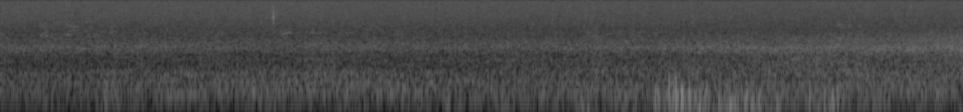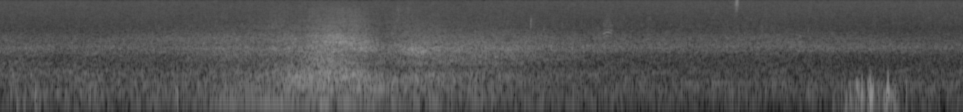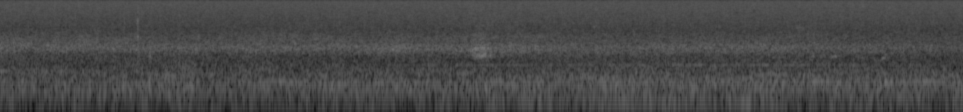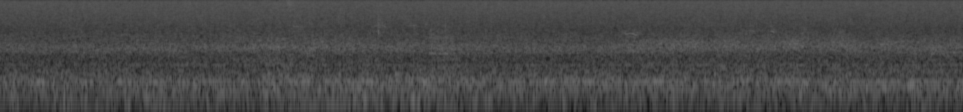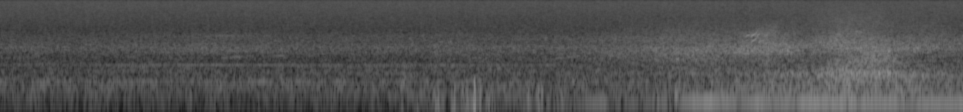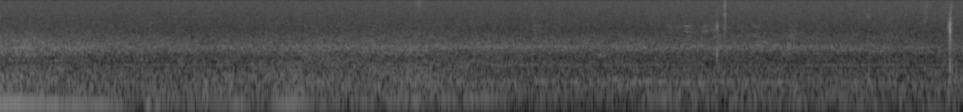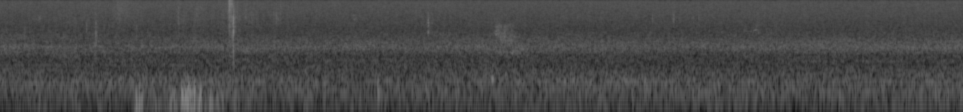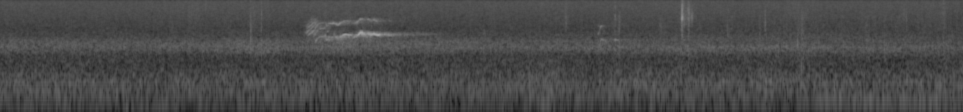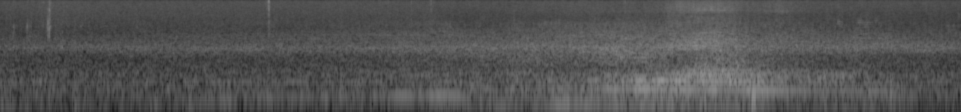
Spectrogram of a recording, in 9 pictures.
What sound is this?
Ambience in a small urban park. Some traffic in the background. Saturday evening, I forget when I recorded this.
ambience, background-sound, park, cars, urban, general-noise, atmosphere, evening, ambient, car, traffic, field-recording, ambiance, quiet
